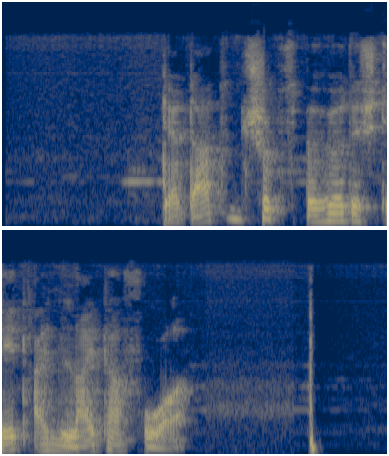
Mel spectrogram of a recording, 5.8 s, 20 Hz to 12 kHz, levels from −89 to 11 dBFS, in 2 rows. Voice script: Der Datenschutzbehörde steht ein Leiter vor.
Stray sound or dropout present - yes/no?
no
